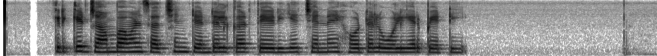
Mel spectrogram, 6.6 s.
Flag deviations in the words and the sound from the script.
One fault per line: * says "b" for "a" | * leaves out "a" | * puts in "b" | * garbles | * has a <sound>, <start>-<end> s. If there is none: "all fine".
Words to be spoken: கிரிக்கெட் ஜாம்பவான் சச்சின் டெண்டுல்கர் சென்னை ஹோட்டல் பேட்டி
* puts in "தேடிய"
* puts in "ஊழியர்"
